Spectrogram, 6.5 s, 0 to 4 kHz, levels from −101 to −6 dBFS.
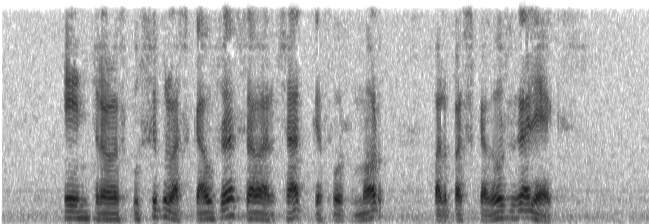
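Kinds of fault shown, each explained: No technical faults can be heard anywhere in this speech recording.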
